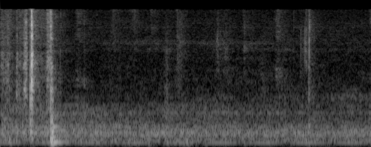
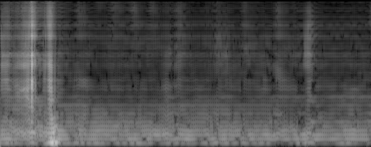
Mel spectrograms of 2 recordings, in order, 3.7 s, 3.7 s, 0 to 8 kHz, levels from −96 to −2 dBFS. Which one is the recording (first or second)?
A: first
